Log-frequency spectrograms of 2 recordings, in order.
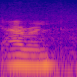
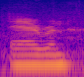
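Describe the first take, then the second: First: The name is said with a British pronunciation. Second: The name is said with an American pronunciation. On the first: "In the U K, we say Aaron" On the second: "but in America, they say Aaron"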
